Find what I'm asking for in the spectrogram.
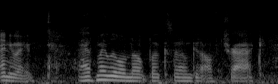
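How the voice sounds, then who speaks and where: Very fast speech comes from a woman. The room echo is audible, and there is noticeable background noise. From Canada, Toronto. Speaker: video blogger. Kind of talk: casual vlog monologue. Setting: outdoors by the sea.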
